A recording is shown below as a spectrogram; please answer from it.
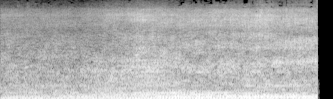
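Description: A motor engine droning steadily, growing louder about halfway through as if drawing nearer, then cutting off suddenly near the end.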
